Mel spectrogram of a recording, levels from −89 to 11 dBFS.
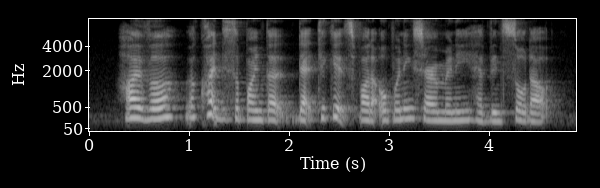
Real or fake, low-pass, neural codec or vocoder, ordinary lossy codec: real; none; none; none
